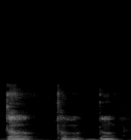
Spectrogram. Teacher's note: आप ता बोल के देखिए, त थ द, तो आपकी जीभ जो है ना, जीभ वो दांतों से टच हो रही होगी, ठीक है, जो जीभ है वो दांतों से टच हो रही होगी, इसलिए हम दंतव्य व्यंजन बोलते हैं।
